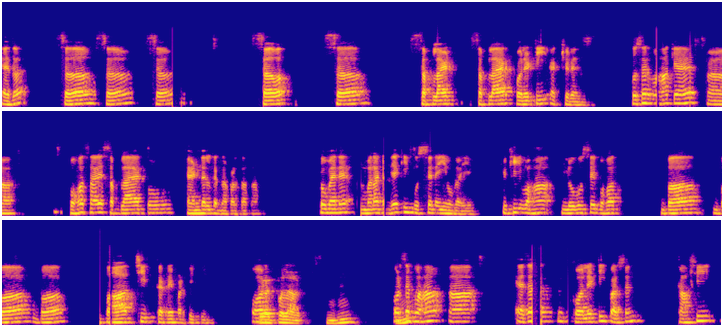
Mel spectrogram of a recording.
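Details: Adult who stammers, practising stammering techniques (pullout, cancellation) in an online group session, with audible sound repetitions; stuttering (stammering).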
